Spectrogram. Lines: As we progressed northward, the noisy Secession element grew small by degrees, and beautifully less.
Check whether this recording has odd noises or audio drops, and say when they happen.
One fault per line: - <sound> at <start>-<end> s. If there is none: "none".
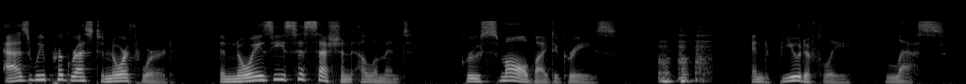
- throat clearing at 6.6-7.1 s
